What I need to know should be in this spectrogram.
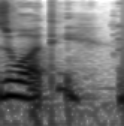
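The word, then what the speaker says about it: złoty: Also, it's zloty. – Zloty, that'd be right, yeah. – So the L with a dash on it, which is super Polish, is pronounced like a W. So their currency is zloty.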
